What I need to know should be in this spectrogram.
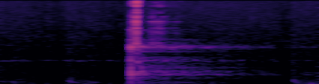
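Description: A game menu gives a short electronic click.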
